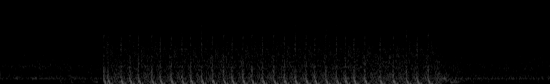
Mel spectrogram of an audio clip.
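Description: An automatic rifle fires a rapid burst of shots.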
